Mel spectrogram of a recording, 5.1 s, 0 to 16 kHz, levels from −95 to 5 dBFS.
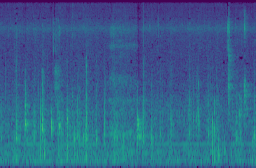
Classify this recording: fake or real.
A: real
